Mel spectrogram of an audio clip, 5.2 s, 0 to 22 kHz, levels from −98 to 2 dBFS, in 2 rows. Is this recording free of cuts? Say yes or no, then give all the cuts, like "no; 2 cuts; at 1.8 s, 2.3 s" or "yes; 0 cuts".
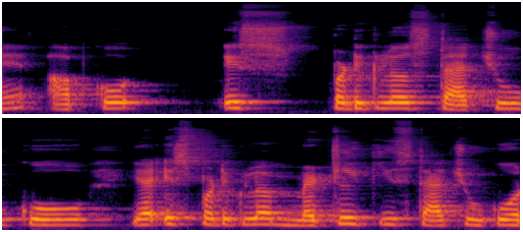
yes; 0 cuts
